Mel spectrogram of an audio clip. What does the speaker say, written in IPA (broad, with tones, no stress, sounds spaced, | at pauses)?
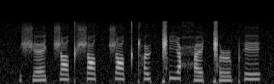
ʃ ɛ˨˦ t͡ʃ ɛ˦ tˤ ʃ ə˞˦ tˤ t͡ʃ o˦ tˤ ʈʰ ʉ˦ ǁ i˦ ħ ɛ˨ ǁ ə˞˨ pʰ e˦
